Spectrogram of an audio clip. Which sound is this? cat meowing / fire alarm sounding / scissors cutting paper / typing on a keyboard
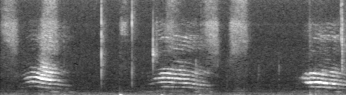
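cat meowing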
